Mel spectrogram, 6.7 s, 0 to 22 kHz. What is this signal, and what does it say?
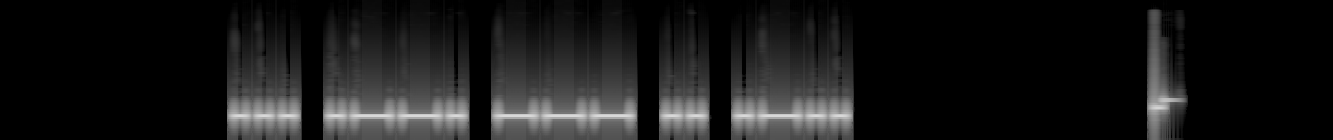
Morse code, heard as a keyed tone, about 20 wpm, 700 Hz. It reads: SPOIL
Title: 5 Letter Words - First 3 Letters Given - 20wpm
